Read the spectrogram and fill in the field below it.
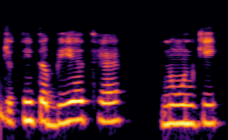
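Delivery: usual speaking voice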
